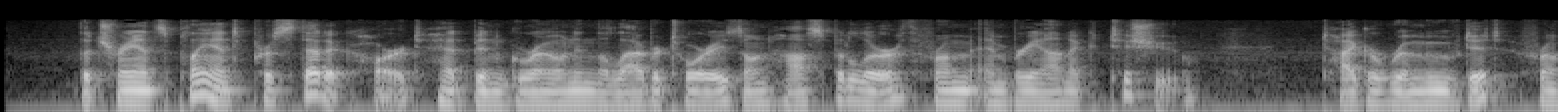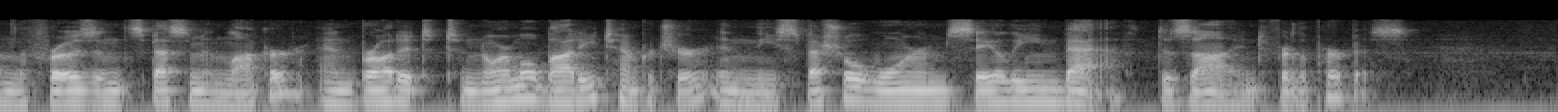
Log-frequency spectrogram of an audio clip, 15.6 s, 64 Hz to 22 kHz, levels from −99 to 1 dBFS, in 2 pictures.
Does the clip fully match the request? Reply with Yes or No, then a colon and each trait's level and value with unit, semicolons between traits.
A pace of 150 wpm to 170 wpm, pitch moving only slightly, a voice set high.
No: average, 160 wpm; narrow, 1.6 semitones; low, 100 Hz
